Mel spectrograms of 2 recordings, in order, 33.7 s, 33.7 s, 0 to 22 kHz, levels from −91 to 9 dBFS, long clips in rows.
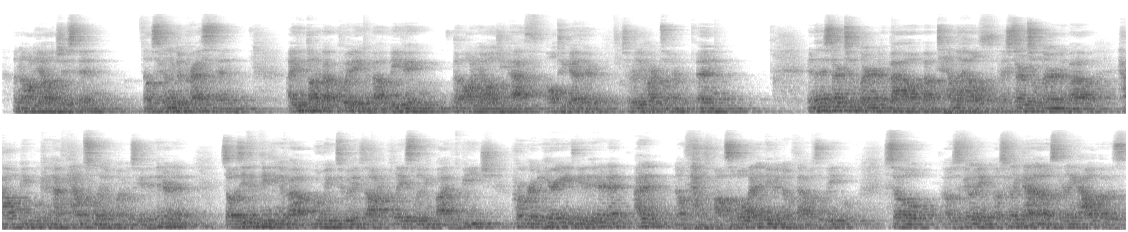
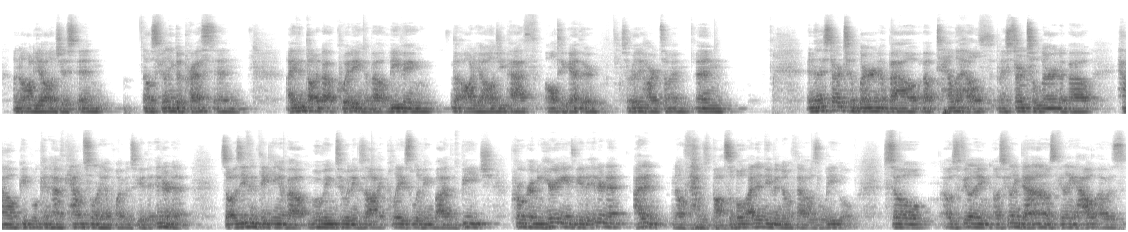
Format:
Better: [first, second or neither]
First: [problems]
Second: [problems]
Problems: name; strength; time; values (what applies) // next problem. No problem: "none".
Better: second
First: room echo; strong; dies away in 1.3 s // off-mic speech; far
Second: room echo; slight; dies away in 0.4 s // off-mic speech; far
